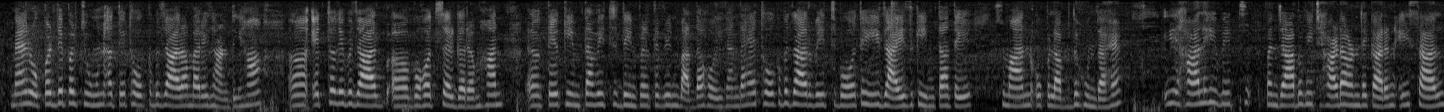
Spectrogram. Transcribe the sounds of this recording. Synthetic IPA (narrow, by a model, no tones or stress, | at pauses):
mɛ̃ːɾoːpəɽd̪eːpəɾt͡ʃuːnət̪eːt̪ʰoːkbəd͡ʒaːɾãːbaːɾeːd͡ʒaːɳd̪iːɦãː | ɪt̪ʰːõːd̪eːbəd͡ʒaːɾbɔːt̪səɾɡəɾəmɦən | t̪eːkiːmt̪ãːʋɪt͡ʃd̪ɪnpəɾt̪ed̪ɪnʋaːd̪aːɦoːiːd͡ʒãːnd̪aːɦɛːt̪ʰoːkbəd͡ʒaːɾʋɪt͡ʃbɔːt̪ɦiːd͡ʒaːɪzkiːmt̪ãːt̪eː | səmaːnʊpləbd̪ɦʊ̃nd̪aːɦɛːɪɦaːlɦiːʋɪt͡ʃpəɲd͡ʒaːbʋɪt͡ʃɦaːɽaːɳd̪eːkaːɾəɳɪsaːl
